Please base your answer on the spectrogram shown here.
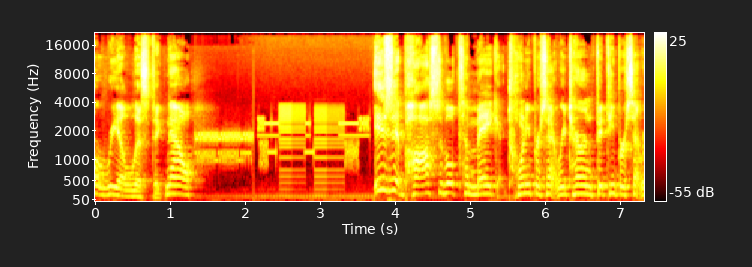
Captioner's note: dial-up tone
